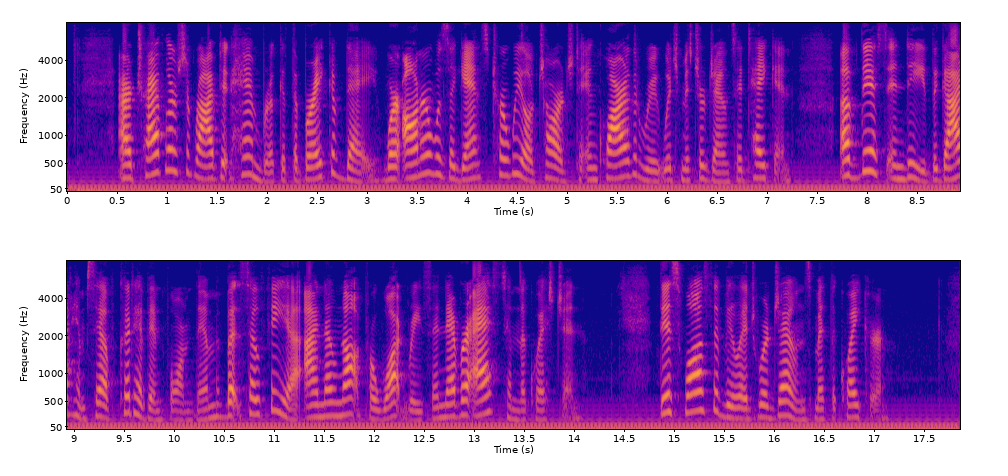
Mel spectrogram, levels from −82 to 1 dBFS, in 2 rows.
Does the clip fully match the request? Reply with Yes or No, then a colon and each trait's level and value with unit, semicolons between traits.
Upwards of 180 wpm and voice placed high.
Yes: average, 200 wpm; high, 225 Hz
